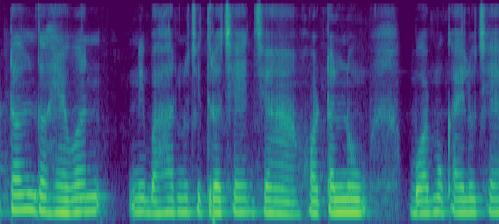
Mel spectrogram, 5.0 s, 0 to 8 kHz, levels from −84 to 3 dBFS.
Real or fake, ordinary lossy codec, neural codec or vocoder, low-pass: real; none; none; 7.2 kHz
